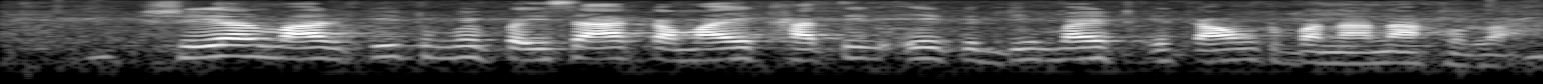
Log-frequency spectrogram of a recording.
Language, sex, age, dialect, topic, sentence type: Bhojpuri, female, 25-30, Western, banking, statement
